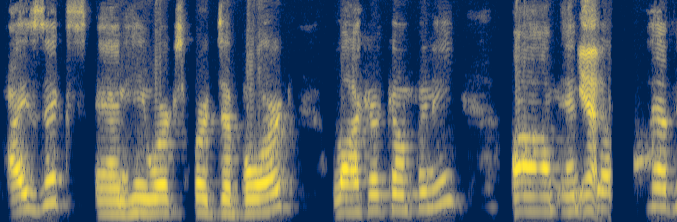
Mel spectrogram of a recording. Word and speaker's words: DeBourgh: to pronounce it is de borg there's a bunch of weird uh letters in there but it's a it's a whole swedish french thing the reason that it's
